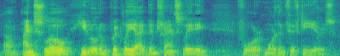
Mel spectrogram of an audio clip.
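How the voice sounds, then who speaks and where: An older man with a somewhat low voice, speaking as a literary translator in a relaxed lecture. He talks in a thoughtful, wandering way, often pausing and correcting himself as he goes. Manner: thoughtful, digressive, many hesitations and self-corrections. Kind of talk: conversational lecture.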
